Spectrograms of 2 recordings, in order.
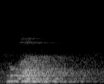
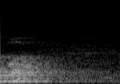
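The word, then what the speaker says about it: هو: Huwallahul ladzi la ilaha illa huwa. Nah, hanya saja ketika dibaca, wow, jadi sukunkan menjadi hu, boleh. Ya, yang dimaksud adalah huwa. Tetapi itu tadi dalam praktik bacanya harus dibacakan hu, boleh.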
